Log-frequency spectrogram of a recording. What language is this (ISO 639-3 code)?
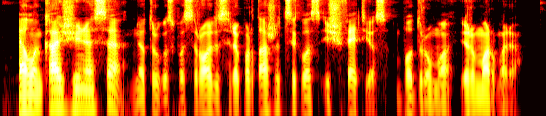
lit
